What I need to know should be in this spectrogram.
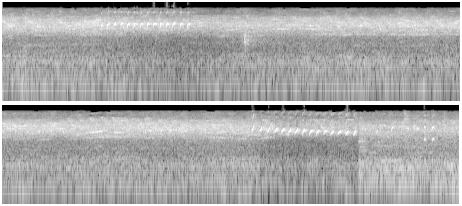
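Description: A canary sings a fast, buzzing trill nearby.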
